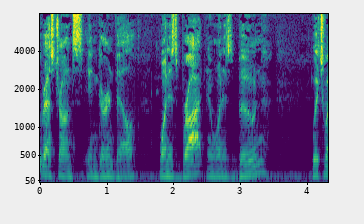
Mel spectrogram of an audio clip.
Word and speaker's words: Brot: Brot. So Brot. I always like to tell everybody, Steve, I'm going to get you a shirt. It says You can have a brot at Brot. It's a long O.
